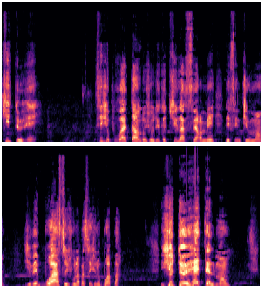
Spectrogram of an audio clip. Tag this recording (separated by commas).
Speech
